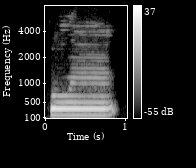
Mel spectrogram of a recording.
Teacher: sepatutnya ku saja yang muncung. Nun jangan dimuncung sebab nun berada dalam status sakin. Ya, nun itu berada di status sakin, iaitu keadaannya itu diam.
